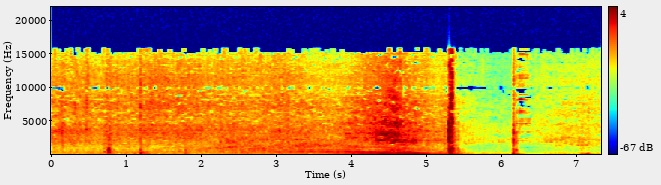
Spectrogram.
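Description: Turbocharged Ford 2.2 four-cylinder diesel idling, a steady hum that grows louder toward the driver's door. The door slams shut about five seconds in, after which the engine is heard muffled from inside the cab. A second sharp knock comes about a second later.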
